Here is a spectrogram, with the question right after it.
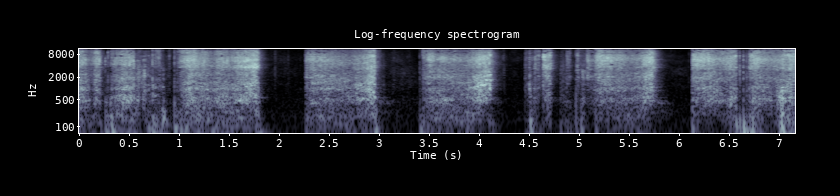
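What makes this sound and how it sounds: A beige 100-grit sandpaper sheet is scratched and rubbed with long red nails and the fingertips. Five bursts of bright, gritty scraping are each separated by brief silences. The hiss is dense and coarse, with little low end.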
